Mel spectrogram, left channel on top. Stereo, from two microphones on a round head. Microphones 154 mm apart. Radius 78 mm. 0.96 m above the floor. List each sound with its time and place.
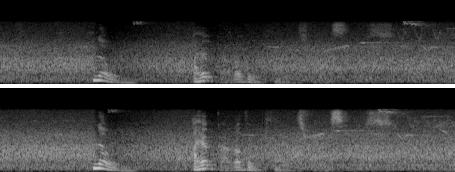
0.9 s a man speaking: 20° right (ahead or behind), 1.3 m; by 4.0 s 75° right (ahead or behind), 2.5 m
